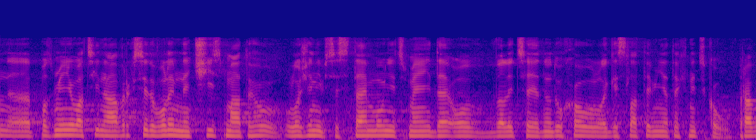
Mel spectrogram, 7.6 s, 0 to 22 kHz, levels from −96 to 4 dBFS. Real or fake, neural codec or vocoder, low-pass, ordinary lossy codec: real; none; 7.2 kHz; MP3, 64 kbps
